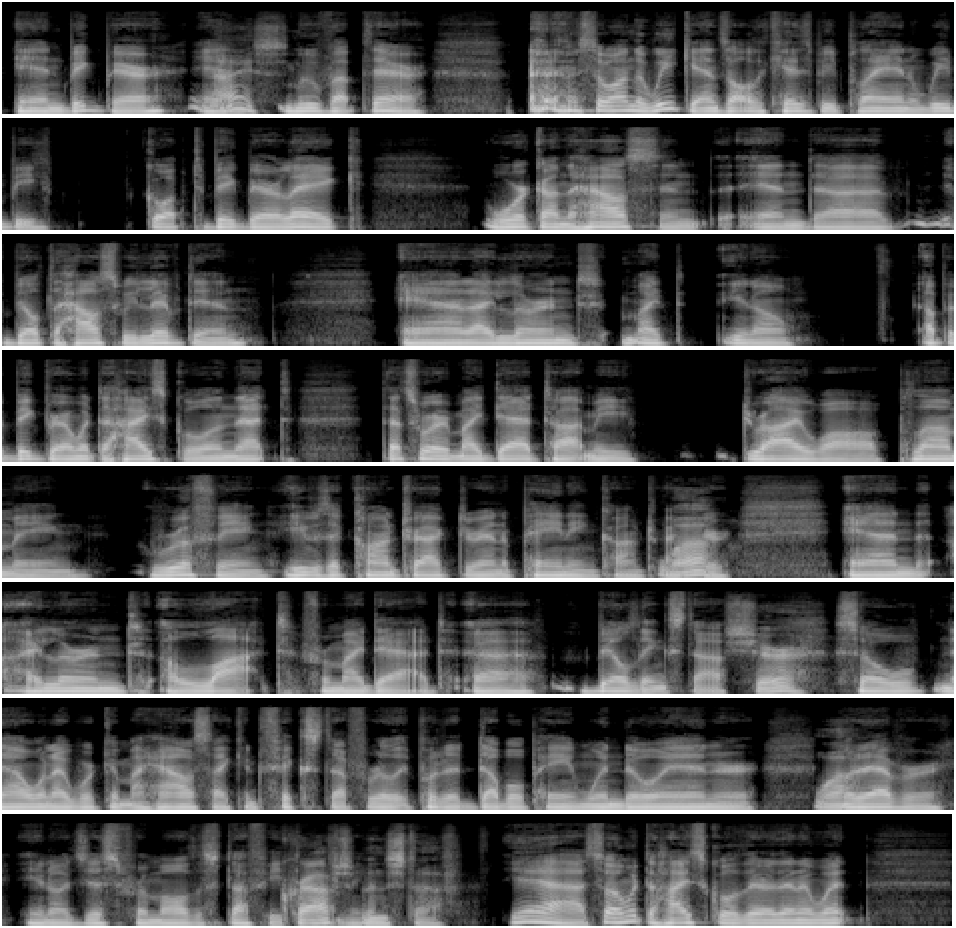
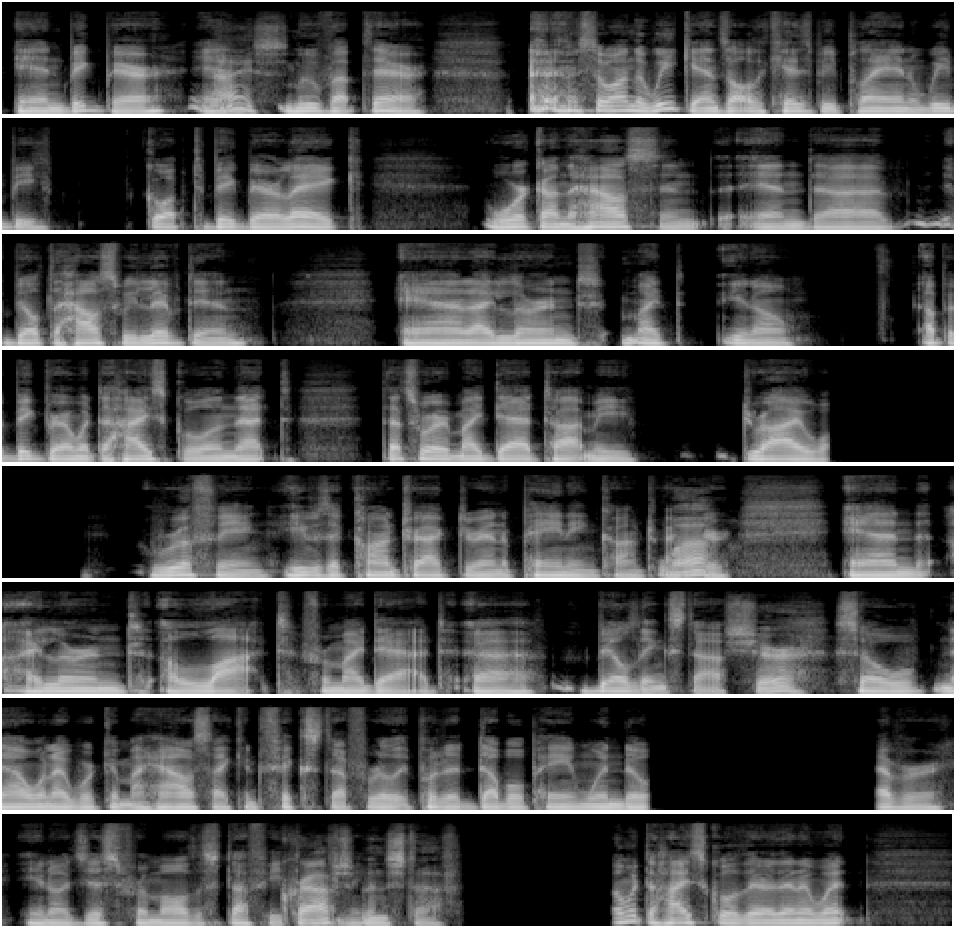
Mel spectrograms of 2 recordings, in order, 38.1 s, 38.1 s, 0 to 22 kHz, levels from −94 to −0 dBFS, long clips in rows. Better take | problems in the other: first | audio cutting out; at 18 s for 1 s, at 32 s for 1 s and at 36 s for 0.5 s

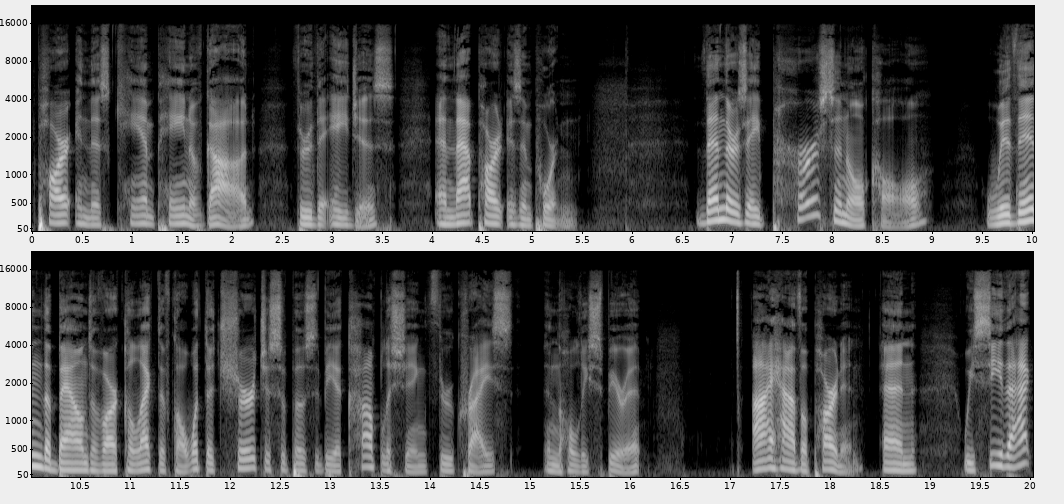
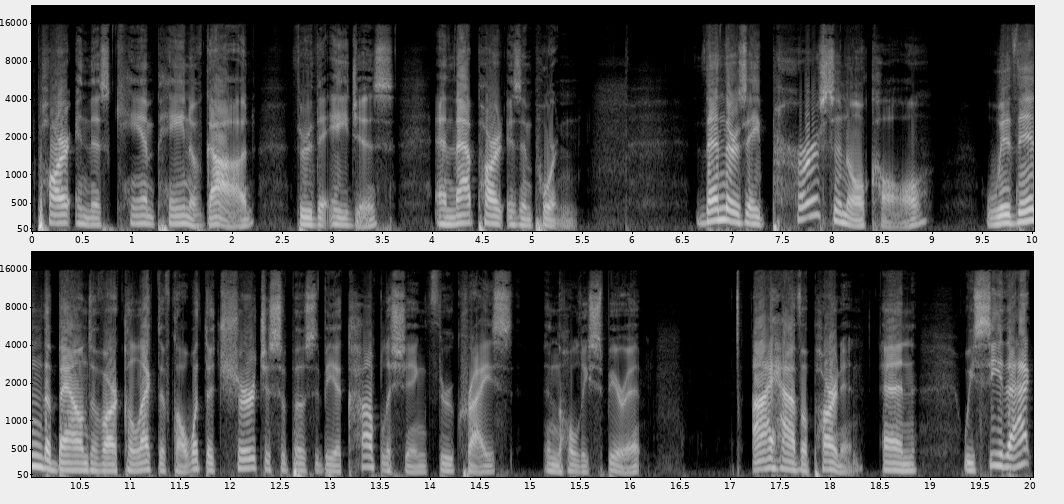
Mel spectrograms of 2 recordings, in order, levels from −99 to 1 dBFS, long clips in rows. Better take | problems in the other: first | distortion; slight; 3% of the sound clipped

